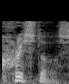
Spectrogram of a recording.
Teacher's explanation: Both the Greek letter ki, which is a the capital form of that letter is a capital X, as we would see it in English, and it's pronounced as a very guttural K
